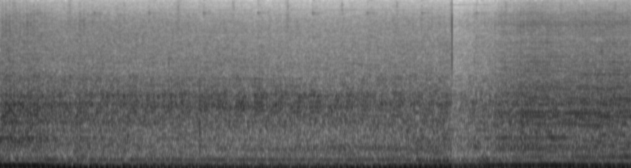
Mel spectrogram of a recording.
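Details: Humvee diesel driving after tightening both bolts on a moving part to cure an earlier noise: deep even rumble, no rattle or clatter on take-off; drivetrain solid, noise not returned.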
